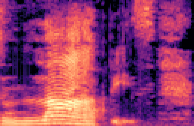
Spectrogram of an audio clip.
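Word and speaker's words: lápiz: a s lobby's as lapiz remember we do not want it to be pronounced in the piece like French class it's it's a accent on the a assume that B's masculine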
